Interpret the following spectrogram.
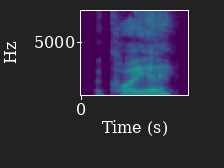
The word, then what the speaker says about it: Okoye: The E on the end of Dora Milaje is pronounced the way at the E of Okoye. Milaje. Milaje? Okoye?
